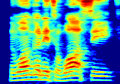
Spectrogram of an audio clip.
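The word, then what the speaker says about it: Nawaqanitawase: I thought Nwanga Nitawasi. Yes, that's how you pronounce his name, Sean Maloney.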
